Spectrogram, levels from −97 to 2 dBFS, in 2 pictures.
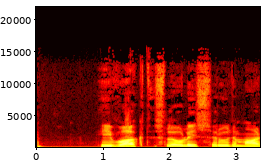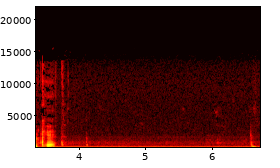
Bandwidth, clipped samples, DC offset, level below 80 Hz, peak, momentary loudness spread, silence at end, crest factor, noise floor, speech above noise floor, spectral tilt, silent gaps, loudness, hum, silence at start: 14 kHz; under 0.1%; under 0.1%; -52 dBFS; -2 dBFS; 19 LU; 0.1 s; 20 dB; -55 dBFS; 37 dB; -6.5 dB/octave; none; -18 LUFS; none; 0.05 s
